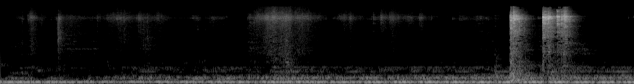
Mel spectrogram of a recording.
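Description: Wool yarn being handled, giving soft scattered rustles and brushing, with two louder rustles near the end as a ball of wool passes close to the microphone. A steady low hum runs underneath.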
